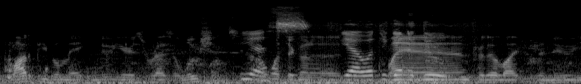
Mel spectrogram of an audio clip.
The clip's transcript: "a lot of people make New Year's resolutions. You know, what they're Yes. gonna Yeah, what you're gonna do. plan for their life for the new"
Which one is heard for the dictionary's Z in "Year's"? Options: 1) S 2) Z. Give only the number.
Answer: 2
